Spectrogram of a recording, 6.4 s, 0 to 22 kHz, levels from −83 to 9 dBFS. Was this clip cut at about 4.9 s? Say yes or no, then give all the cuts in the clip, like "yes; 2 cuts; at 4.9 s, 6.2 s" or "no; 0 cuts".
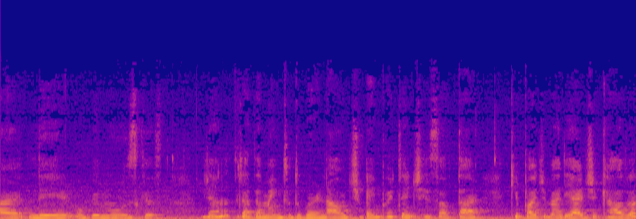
no; 2 cuts; at 1.9 s, 3.6 s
